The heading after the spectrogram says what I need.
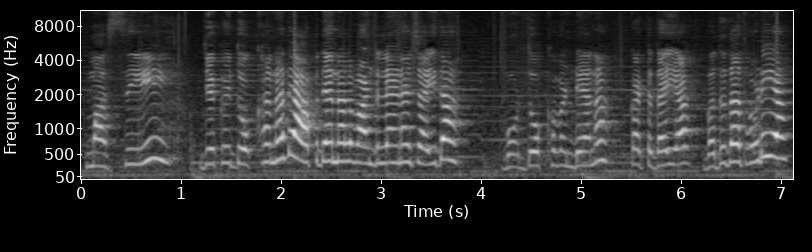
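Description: A woman's voice: high-pitched, normal speed, a bit bright, faint music behind. A young woman acting a scheming niece who talks in a meddling, mocking way. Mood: prying. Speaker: niece in a family drama. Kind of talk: Punjabi short film acting.

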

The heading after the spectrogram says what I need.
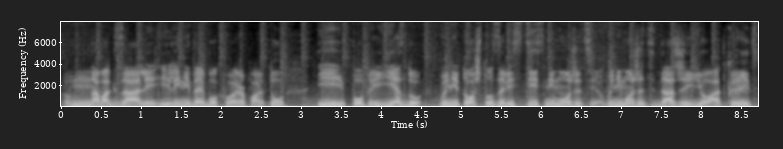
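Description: Guy in his 30s w a burry r, bit higher voice, doing a diy car vlog explainer, light music in back. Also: a little mellow. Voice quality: burry, non-standard r sound. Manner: addresses viewers as friends, step-by-step explaining. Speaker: car repair vlogger. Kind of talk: explanatory how-to vlog to camera. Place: outdoors in a residential yard beside a car.

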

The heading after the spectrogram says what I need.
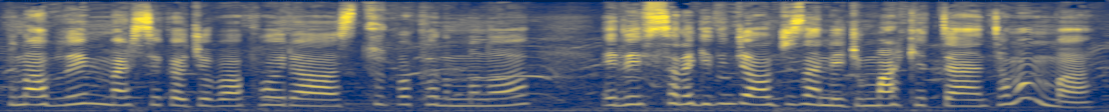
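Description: A woman with a Turkish accent narrates a family pretend-play vlog as a mother talking to her kids. Her voice sits very high, and she fills it with excited, dramatic warnings. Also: quick pace. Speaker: mother filming her children.

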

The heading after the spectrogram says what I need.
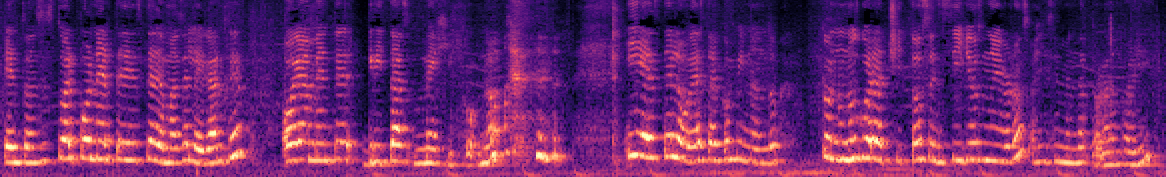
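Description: Young Mexican woman fashion vlogger, high mellow voice, chatty and upbeat, mic a touch distant. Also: normal speed. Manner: cheerful, chatty, laughs often. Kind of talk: casual chat to camera. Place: small indoor room with clothes rack.

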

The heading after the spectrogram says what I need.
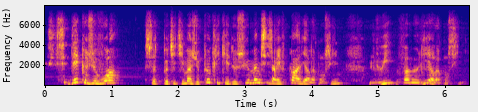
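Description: A man's voice: sits high, expressive, normal speed, fairly bright tone, breathy edge, highs cut off. A man teaching young children at a computer, sounding out words syllable by syllable. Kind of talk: screen-recorded lesson for children.

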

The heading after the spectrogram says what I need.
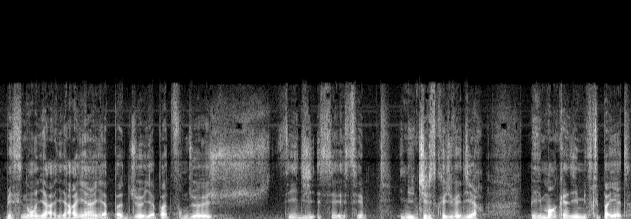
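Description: A man's voice: on the low side, rapid-fire, darkish tone. A man in his forties, a pundit in a TV studio, giving blunt, critical match analysis.

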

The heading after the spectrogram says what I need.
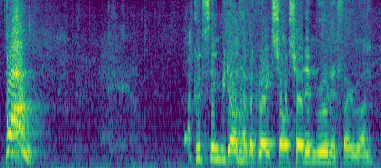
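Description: A man chatting casually and joking while playing a game with friends, shouting short bursts during the action. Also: fairly high pitch, racing, a little hiss or hum, low-quality recording. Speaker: co-host gamer. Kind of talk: casual gaming chat.

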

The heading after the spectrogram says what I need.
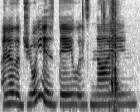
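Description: A young woman playing a puzzle game and thinking out loud, swearing often and sounding sleepy. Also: fairly high pitch, level tone, takes it slowly. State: sleepy, just woke up. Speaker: gaming YouTuber. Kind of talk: let's play commentary. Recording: noisy home recording with keyboard sounds.

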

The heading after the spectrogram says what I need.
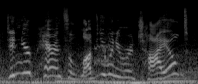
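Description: Shrill, spoiled American starlet. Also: female voice, big pitch swings, fast, noisy background, exaggerated voice. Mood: haughty, indignant. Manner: shrill, indignant, entitled. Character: spoiled, hysterical young film starlet, self-important. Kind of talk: video game voice acting. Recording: game audio with loud music.

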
